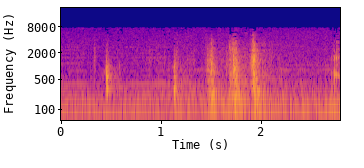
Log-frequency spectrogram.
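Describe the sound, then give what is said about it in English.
Several knocks on an apartment door one evening: an isolated rap, another, then a quick cluster of three and a final one, over a low steady hum. No one speaks. “And an hour later, someone knocks on the door of your apartment.”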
